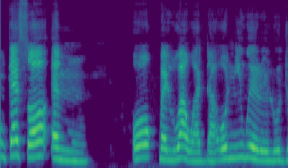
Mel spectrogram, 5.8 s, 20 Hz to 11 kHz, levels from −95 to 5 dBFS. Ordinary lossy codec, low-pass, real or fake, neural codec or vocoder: none; none; real; none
